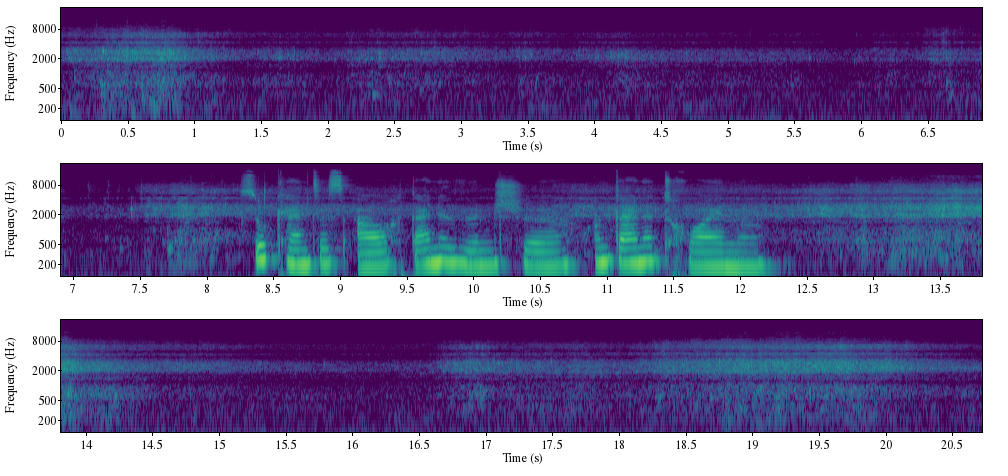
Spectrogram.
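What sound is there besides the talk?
flowing water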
